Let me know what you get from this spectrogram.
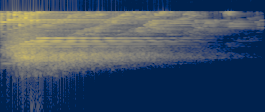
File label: Collect All; The Lucky Fairy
